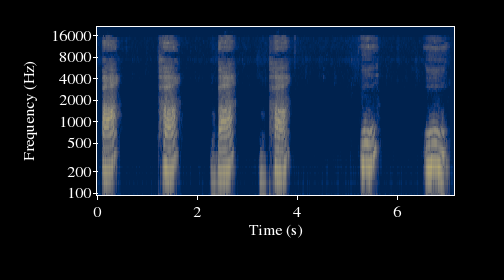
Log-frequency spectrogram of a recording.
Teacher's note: ಈ ಅಕ್ಷರಗಳನ್ನು ನಾವು ತುಟಿಯ ಸಹಾಯದಿಂದ ಉಚ್ಚಾರ ಮಾಡುವುದರಿಂದ ಇವುಗಳನ್ನ ಓಷ್ಟ್ಯಕ್ಷರಗಳು ಎಂದು ಕರೆಯುತ್ತೇವೆ. ಪ ವರ್ಗದ ಅಕ್ಷರಗಳು ಮತ್ತೆ ಊ ಅಕ್ಷರವನ್ನ ನಾವು ಈ ಓಷ್ಟ್ಯಕ್ಷರಗಳಲ್ಲಿ ನೋಡಬಹುದು.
